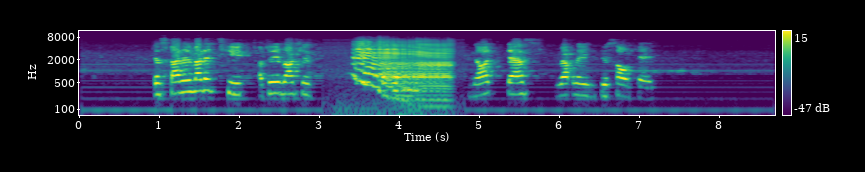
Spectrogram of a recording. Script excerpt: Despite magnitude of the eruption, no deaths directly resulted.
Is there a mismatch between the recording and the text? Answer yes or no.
yes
